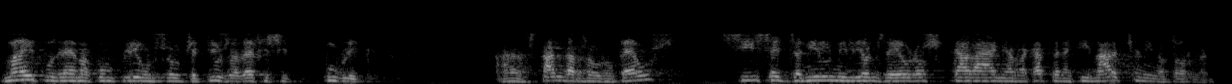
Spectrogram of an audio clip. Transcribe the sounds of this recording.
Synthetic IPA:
majpuðɾɛməkumpliunzub̚ʒək̚t̪iwzðəðɛfisit̪̚ | puβlik | əst̪and̪aɾzəwɾupɛwsː | isɛd̪zəmilˠmilionzðɛwɾoskað̞əaɲərəkap̚t̪ənəkimaɾt͡ʃəninot̪ornən

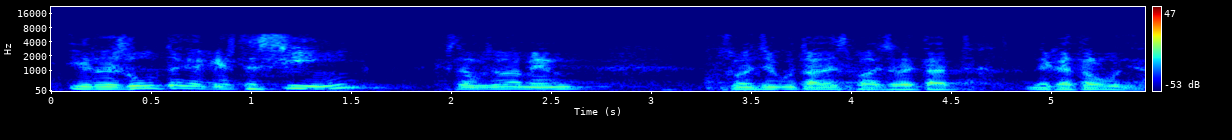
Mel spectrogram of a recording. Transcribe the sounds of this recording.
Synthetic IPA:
irəzulˠt̪əkəakɛst̪əsːiŋ | kə̥st̪as̬olamen | sonət̪̬ɾiput̪aðəspələsɾət̪at̪d̪əkət̪aluɲə

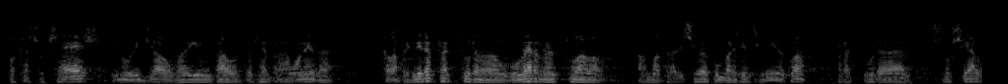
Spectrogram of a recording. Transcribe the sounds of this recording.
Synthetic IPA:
əlˠkəsuksəɛʃimuðiʒɔuβaðiumpawʒuzɛp̚rəmunɛðə | kələpɾimeɾəfɾək̚t̪uɾəðəlˠɣuβ̞ɛrnək̚t̪ualˠ | əmlət̪ɾəðisioðəkumbəɾʒɛnsjəuniozlə | fɾək̚t̪uɾə | susialˠ

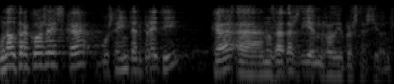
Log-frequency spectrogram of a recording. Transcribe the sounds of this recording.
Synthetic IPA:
unalˠt̪ɾəkɔzəeskəβust̪ɛint̪əɾpɾɛt̪i | kənuzat̪ɾəzðiəmraðiupɾəst̪ə̥sio̰ns

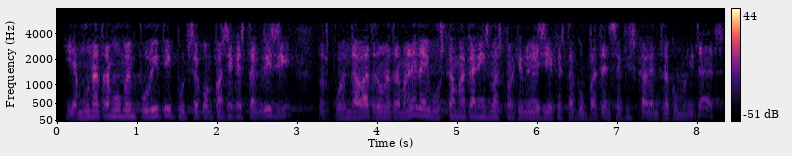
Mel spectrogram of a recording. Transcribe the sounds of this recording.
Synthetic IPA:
iəmbunat̪ɾəmumẽmpulit̪ik̚putsekwampas̬iəkɛst̪əkɾizi | d̪ɔnspuðɛmd̪əβat̪ɾəunat̪ɾəmaneɾəiβuskaməkənizməspəɾkɛnojaʒiəkɛst̪əkumpət̪ɛnsiəfiskalˠent̪ɾəkumunit̪as

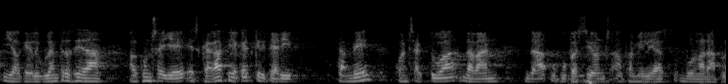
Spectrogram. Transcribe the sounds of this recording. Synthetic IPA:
iəlˠkəliβulɛmt̪ɾəzʎəðaəlˠkunsəʎeʔeskəɣafiəkɛt̪̚kɾit̪ɛɾi | t̪əmbekwansək̚t̪uəd̪əβ̞and̪əʔukupəsionzəɱfəmiliəzβulnəɾapl

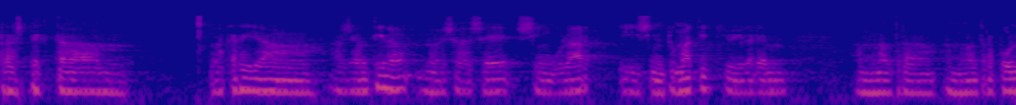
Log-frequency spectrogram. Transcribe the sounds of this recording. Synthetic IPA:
rəspɛkt̪ə | ləkaɾeʎaːɾʒənt̪inənoðeʃaðəsesiŋɡulaɾisint̪umat̪ikuʎuɣaɾɛm | əmbunalˠt̪ɾəːmbunalˠt̪ɾəpun

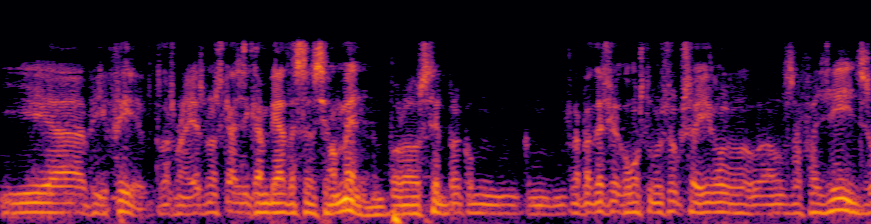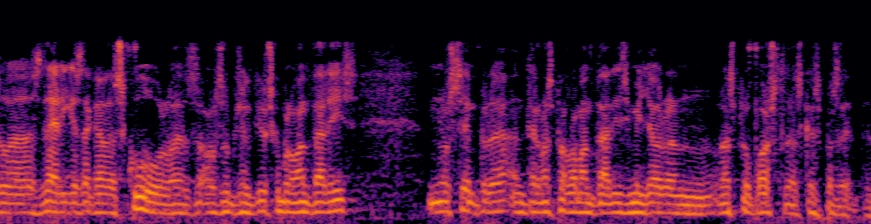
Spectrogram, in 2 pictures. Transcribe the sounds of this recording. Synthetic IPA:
iəfiəɱfid̪ət̪ot̪əzməneɾəznoskaʒikəmbjat̪əsənsialˠmenpəɾɔsempɾəkɔmkɔmrəpət̪ɛʃkəkumkust̪uməsuksəiəlˠzəfəʒizləzðɛɾjəzðəkaðəskuləsəlˠzubʒək̚t̪iwskumpləmənt̪aɾis | nosempɾəːnt̪eɾməspəɾləmənt̪aɾizmiʎoɾənləspɾupɔst̪əskəspɾəzent̪ən

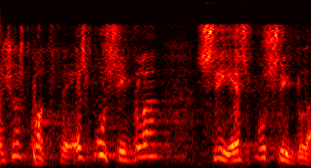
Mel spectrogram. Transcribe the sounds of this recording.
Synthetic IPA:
ɐʃɔespɔt̪feɾɛspusiβlə | siɛspusiβlə̰

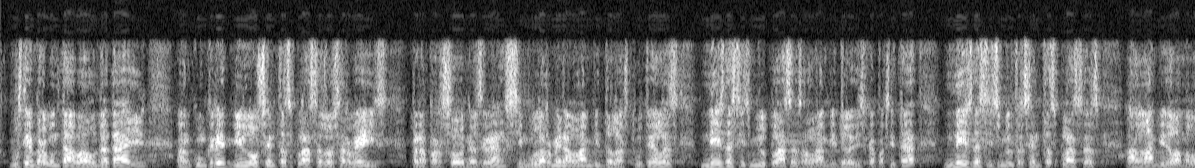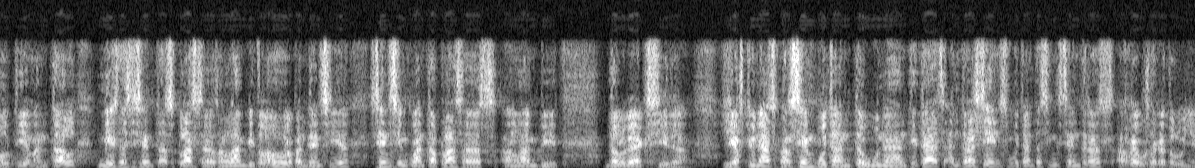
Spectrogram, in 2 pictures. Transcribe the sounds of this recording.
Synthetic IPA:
bust̪ɛmpɾəɣunt̪aβəːlˠd̪ət̪aʎəŋkuŋkɾet̪̚milˠnɔwsent̪əsplasəzəlˠsəɾβɛjs | pəɾəpəɾsonəzɣɾansːiŋɡularmenənlambit̪̚d̪ələst̪ut̪ɛlˠəsmezðəsizmilˠplasəzənlambit̪̚d̪ələðiskəpəsit̪at̪ | mezðəsizmilˠt̪ɾɛsent̪əsplasəz | ənlambit̪̚d̪ələmələlˠt̪iəmənt̪alˠmezðəsisent̪əsplasəzənlambit̪d̪ələuəpənd̪ɛnsiə | sensiŋkwant̪əplasəzənlambit̪ | d̪əluɾɛksiðə̰ | ʒəst̪iunat͡spəɾsembujt̪ant̪əunəːnt̪it̪azə̰nt̪ɾəsenzβujt̪ant̪əsiŋksent̪ɾəzə̰rɛwzðəkət̪əluɲə

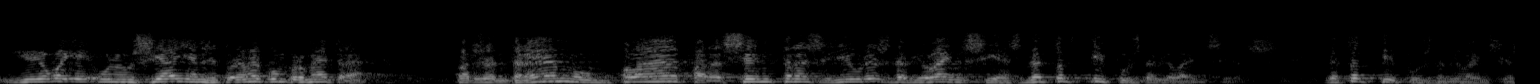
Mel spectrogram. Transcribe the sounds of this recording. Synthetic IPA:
jojɔβajiununsjaiənzət̪uɾɛməkumpɾumɛt̪ɾə̰ | pəɾzənt̪əɾɛmumplapəɾəsent̪ɾəzʎiwɾəzðəβiulɛnsiəzðət̪ot̪ːipuzðəβiulɛ̰nsiəs | ðət̪ot̪ːipuzðəβiulɛnsiə

